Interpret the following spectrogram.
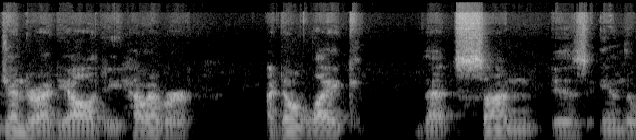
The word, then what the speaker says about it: le: instead of saying he or she, would be Li, and that's spelled L-E.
